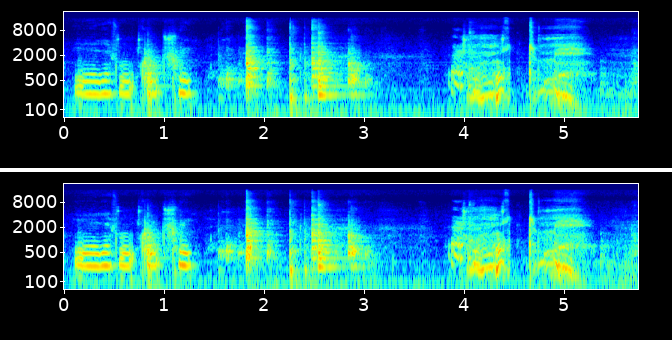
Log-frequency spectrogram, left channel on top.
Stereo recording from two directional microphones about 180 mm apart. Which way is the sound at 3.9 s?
20° right (ahead or behind).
